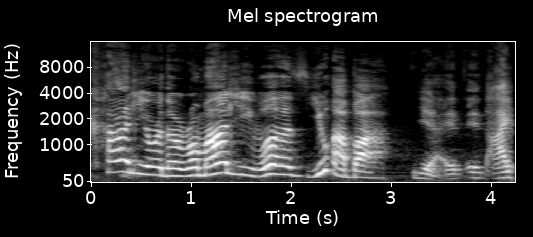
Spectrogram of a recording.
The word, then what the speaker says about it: Yhwach: Bleach, and there is no definitive way to pronounce his name. Yeah, I thought that the kanji or the romanji was Yuhaba. Yeah, I say Yhwach because that sounds silly, and that's the way that I've heard it most commonly.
